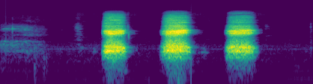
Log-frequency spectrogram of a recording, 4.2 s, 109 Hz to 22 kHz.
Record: exhalation_length: 4.2 s
exhalation_amplitude: 31201
exhalation_signal_mean_std_ratio: 0.39
survey_phase: beta (2021-08-13 to 2022-03-07)
age: 65+
gender: Male
wearing_mask: 'No'
symptom_none: true
smoker_status: Never smoked
respiratory_condition_asthma: false
respiratory_condition_other: false
recruitment_source: REACT
submission_delay: 0 days
covid_test_result: Negative
covid_test_method: RT-qPCR
influenza_a_test_result: Negative
influenza_b_test_result: Negative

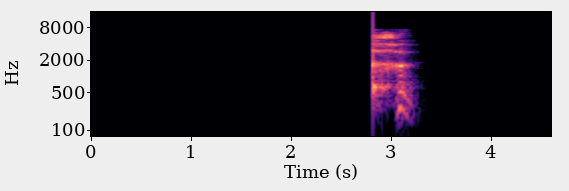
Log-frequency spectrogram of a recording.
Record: cough_length: 4.6 s
cough_amplitude: 27185
cough_signal_mean_std_ratio: 0.2
survey_phase: beta (2021-08-13 to 2022-03-07)
age: 45-64
gender: Female
wearing_mask: 'No'
symptom_none: true
smoker_status: Current smoker (1 to 10 cigarettes per day)
respiratory_condition_asthma: false
respiratory_condition_other: false
recruitment_source: REACT
submission_delay: 2 days
covid_test_result: Negative
covid_test_method: RT-qPCR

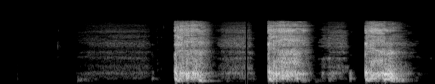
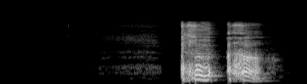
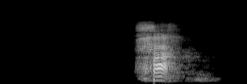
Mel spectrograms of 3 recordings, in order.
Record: three_cough_length: 4.4 s
three_cough_amplitude: 31386
three_cough_signal_mean_std_ratio: 0.44
cough_length: 3.1 s
cough_amplitude: 31980
cough_signal_mean_std_ratio: 0.37
exhalation_length: 2.5 s
exhalation_amplitude: 28600
exhalation_signal_mean_std_ratio: 0.27
survey_phase: beta (2021-08-13 to 2022-03-07)
age: 45-64
gender: Male
wearing_mask: 'No'
symptom_fever_high_temperature: true
symptom_headache: true
symptom_onset: 3 days
smoker_status: Ex-smoker
respiratory_condition_asthma: false
respiratory_condition_other: false
recruitment_source: Test and Trace
submission_delay: 1 day
covid_test_result: Positive
covid_test_method: RT-qPCR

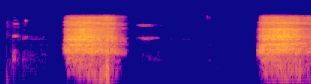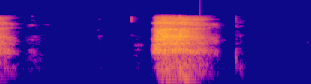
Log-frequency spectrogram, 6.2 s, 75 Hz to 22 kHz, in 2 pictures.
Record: exhalation_length: 6.2 s
exhalation_amplitude: 26128
exhalation_signal_mean_std_ratio: 0.39
survey_phase: beta (2021-08-13 to 2022-03-07)
age: 65+
gender: Female
wearing_mask: 'No'
symptom_runny_or_blocked_nose: true
symptom_onset: 5 days
smoker_status: Never smoked
respiratory_condition_asthma: false
respiratory_condition_other: false
recruitment_source: REACT
submission_delay: 3 days
covid_test_result: Negative
covid_test_method: RT-qPCR
influenza_a_test_result: Negative
influenza_b_test_result: Negative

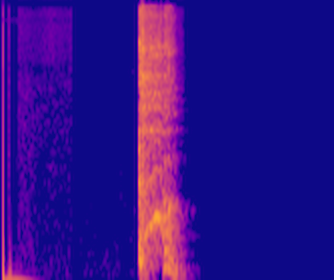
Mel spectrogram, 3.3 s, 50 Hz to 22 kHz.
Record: cough_length: 3.3 s
cough_amplitude: 32768
cough_signal_mean_std_ratio: 0.33
survey_phase: beta (2021-08-13 to 2022-03-07)
age: 18-44
gender: Male
wearing_mask: 'No'
symptom_none: true
smoker_status: Never smoked
respiratory_condition_asthma: false
respiratory_condition_other: false
recruitment_source: REACT
submission_delay: 0 days
covid_test_result: Negative
covid_test_method: RT-qPCR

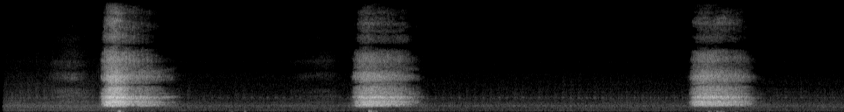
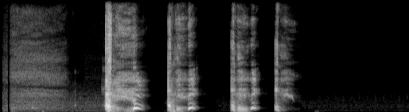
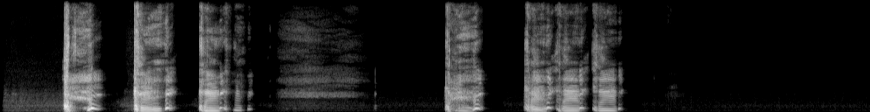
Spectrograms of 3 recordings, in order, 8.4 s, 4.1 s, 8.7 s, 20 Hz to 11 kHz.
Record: exhalation_length: 8.4 s
exhalation_amplitude: 23585
exhalation_signal_mean_std_ratio: 0.33
cough_length: 4.1 s
cough_amplitude: 32768
cough_signal_mean_std_ratio: 0.29
three_cough_length: 8.7 s
three_cough_amplitude: 32768
three_cough_signal_mean_std_ratio: 0.32
survey_phase: beta (2021-08-13 to 2022-03-07)
age: 18-44
gender: Female
wearing_mask: 'No'
symptom_cough_any: true
symptom_new_continuous_cough: true
symptom_runny_or_blocked_nose: true
symptom_shortness_of_breath: true
symptom_headache: true
symptom_change_to_sense_of_smell_or_taste: true
symptom_loss_of_taste: true
smoker_status: Never smoked
respiratory_condition_asthma: false
respiratory_condition_other: false
recruitment_source: Test and Trace
submission_delay: 4 days
covid_test_result: Positive
covid_test_method: RT-qPCR
covid_ct_value: 19.5
covid_ct_gene: ORF1ab gene
covid_ct_mean: 20.4
covid_viral_load: 200000 copies/ml
covid_viral_load_category: Low viral load (10K-1M copies/ml)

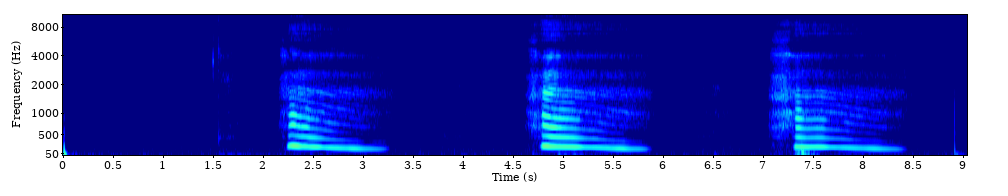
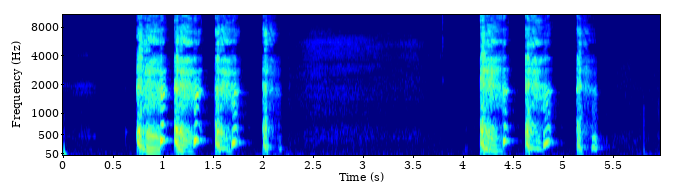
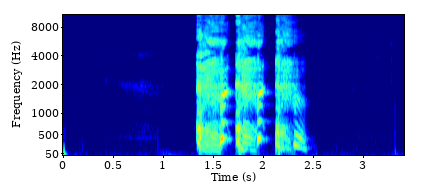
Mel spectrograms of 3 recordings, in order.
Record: exhalation_length: 9.0 s
exhalation_amplitude: 1056
exhalation_signal_mean_std_ratio: 0.48
three_cough_length: 6.0 s
three_cough_amplitude: 10302
three_cough_signal_mean_std_ratio: 0.39
cough_length: 3.4 s
cough_amplitude: 11597
cough_signal_mean_std_ratio: 0.37
survey_phase: alpha (2021-03-01 to 2021-08-12)
age: 18-44
gender: Female
wearing_mask: 'No'
symptom_none: true
smoker_status: Never smoked
respiratory_condition_asthma: false
respiratory_condition_other: false
recruitment_source: REACT
submission_delay: 14 days
covid_test_result: Negative
covid_test_method: RT-qPCR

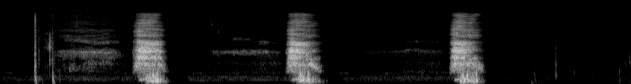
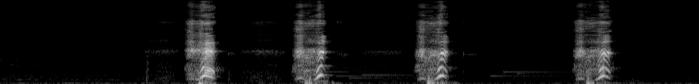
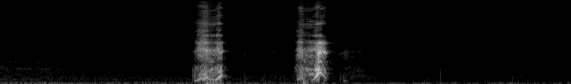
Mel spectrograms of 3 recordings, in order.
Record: exhalation_length: 6.3 s
exhalation_amplitude: 30235
exhalation_signal_mean_std_ratio: 0.31
three_cough_length: 7.0 s
three_cough_amplitude: 30706
three_cough_signal_mean_std_ratio: 0.29
cough_length: 5.7 s
cough_amplitude: 22972
cough_signal_mean_std_ratio: 0.21
survey_phase: alpha (2021-03-01 to 2021-08-12)
age: 45-64
gender: Female
wearing_mask: 'No'
symptom_fever_high_temperature: true
symptom_change_to_sense_of_smell_or_taste: true
symptom_loss_of_taste: true
smoker_status: Current smoker (11 or more cigarettes per day)
respiratory_condition_asthma: false
respiratory_condition_other: false
recruitment_source: Test and Trace
submission_delay: 1 day
covid_test_result: Positive
covid_test_method: RT-qPCR
covid_ct_value: 17.4
covid_ct_gene: ORF1ab gene
covid_ct_mean: 18.0
covid_viral_load: 1300000 copies/ml
covid_viral_load_category: High viral load (>1M copies/ml)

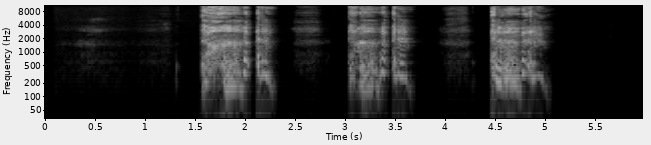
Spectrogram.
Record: three_cough_length: 6.0 s
three_cough_amplitude: 30603
three_cough_signal_mean_std_ratio: 0.43
survey_phase: beta (2021-08-13 to 2022-03-07)
age: 18-44
gender: Female
wearing_mask: 'No'
symptom_cough_any: true
symptom_new_continuous_cough: true
symptom_runny_or_blocked_nose: true
symptom_sore_throat: true
symptom_fatigue: true
symptom_onset: 3 days
smoker_status: Never smoked
respiratory_condition_asthma: false
respiratory_condition_other: false
recruitment_source: Test and Trace
submission_delay: 1 day
covid_test_result: Positive
covid_test_method: RT-qPCR
covid_ct_value: 30.8
covid_ct_gene: N gene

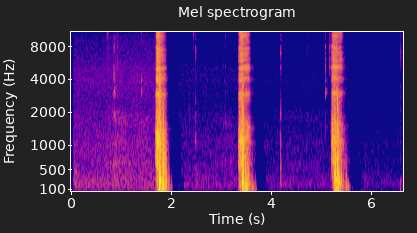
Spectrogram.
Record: exhalation_length: 6.7 s
exhalation_amplitude: 32768
exhalation_signal_mean_std_ratio: 0.18
survey_phase: beta (2021-08-13 to 2022-03-07)
age: 18-44
gender: Female
wearing_mask: 'No'
symptom_headache: true
smoker_status: Never smoked
respiratory_condition_asthma: false
respiratory_condition_other: false
recruitment_source: Test and Trace
submission_delay: 1 day
covid_test_result: Positive
covid_test_method: ePCR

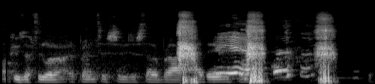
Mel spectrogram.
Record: exhalation_length: 3.8 s
exhalation_amplitude: 32522
exhalation_signal_mean_std_ratio: 0.54
survey_phase: beta (2021-08-13 to 2022-03-07)
age: 18-44
gender: Female
wearing_mask: 'No'
symptom_none: true
smoker_status: Never smoked
respiratory_condition_asthma: false
respiratory_condition_other: false
recruitment_source: REACT
submission_delay: 3 days
covid_test_result: Negative
covid_test_method: RT-qPCR
influenza_a_test_result: Negative
influenza_b_test_result: Negative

